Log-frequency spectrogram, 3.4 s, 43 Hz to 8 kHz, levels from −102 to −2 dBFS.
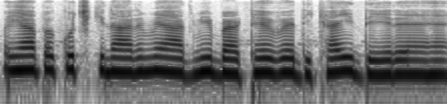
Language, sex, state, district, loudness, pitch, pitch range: Hindi, female, Haryana, Jhajjar, -11 LUFS, 215 Hz, 200-225 Hz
